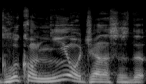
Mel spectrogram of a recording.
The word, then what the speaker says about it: gluconeogenesis: right glucogenic amino acid so what gluconeogenesis the stress is on the neo so it's the actual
